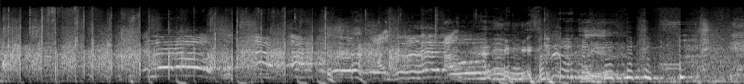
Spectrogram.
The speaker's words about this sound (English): Y'all ain't gonna clap it up for it.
